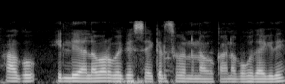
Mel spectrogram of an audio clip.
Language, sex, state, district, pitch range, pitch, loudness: Kannada, male, Karnataka, Koppal, 130-145 Hz, 140 Hz, -17 LUFS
